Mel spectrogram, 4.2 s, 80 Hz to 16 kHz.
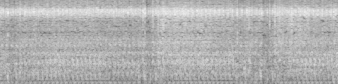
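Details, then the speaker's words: Honda GX160 single-cylinder water pump engine revived after years of disuse, seized and low compression: low, lumpy idle wavering near stalling; idle set too low, raised via the throttle stop screw, carb jet possibly dirty. "Untuk stasionernya kurang stabil ini."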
